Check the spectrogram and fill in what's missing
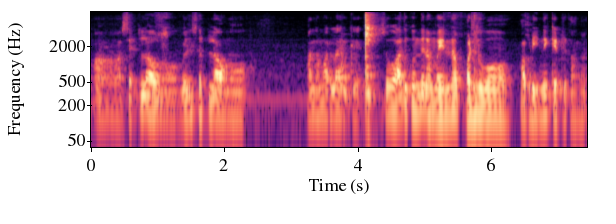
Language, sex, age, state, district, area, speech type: Tamil, male, 18-30, Tamil Nadu, Tiruvarur, urban, spontaneous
